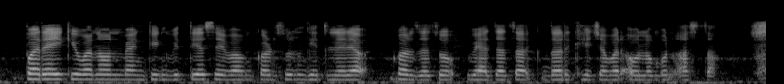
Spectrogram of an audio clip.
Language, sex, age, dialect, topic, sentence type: Marathi, female, 41-45, Southern Konkan, banking, question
